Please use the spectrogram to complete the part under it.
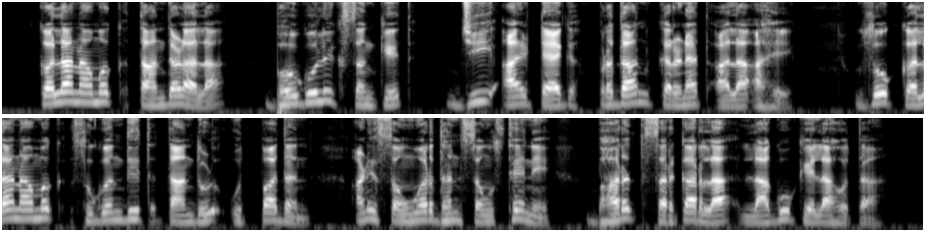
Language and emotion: Marathi, neutral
